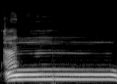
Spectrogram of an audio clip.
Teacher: Jadi bacanya pasti ee hampir ke nun. Hampir nunnya hampir kedengaran tapi bukan eng ya. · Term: ikhfa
